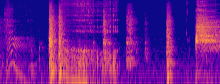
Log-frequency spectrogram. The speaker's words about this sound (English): taking a real big sip of my glass bottle Coca-Cola.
